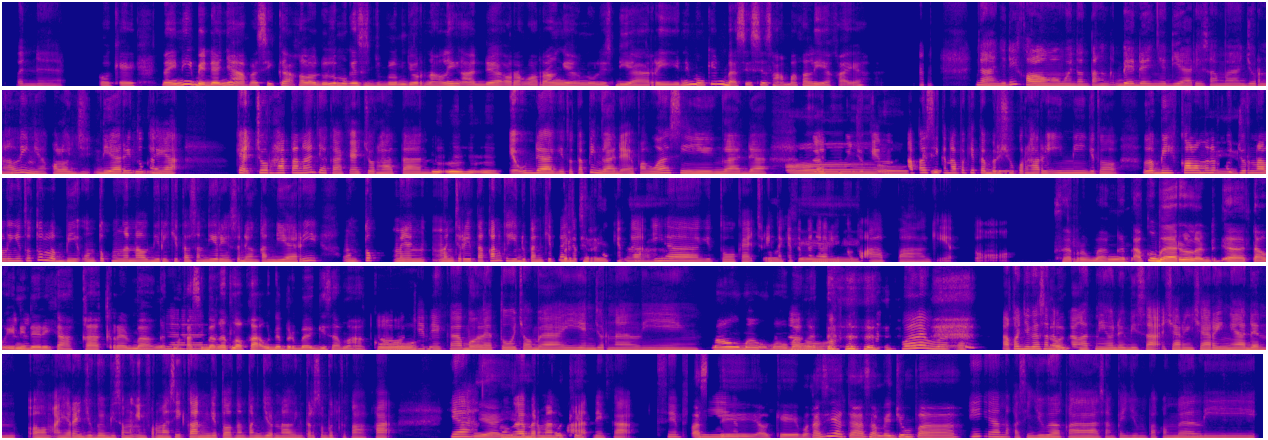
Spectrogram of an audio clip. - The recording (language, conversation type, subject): Indonesian, podcast, Kebiasaan kecil apa yang membantu kamu pulih?
- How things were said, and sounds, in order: in English: "journaling"; in English: "journaling"; in English: "journaling"; chuckle; in English: "journaling"; chuckle; tapping; in English: "sharing-sharing"; in English: "journaling"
